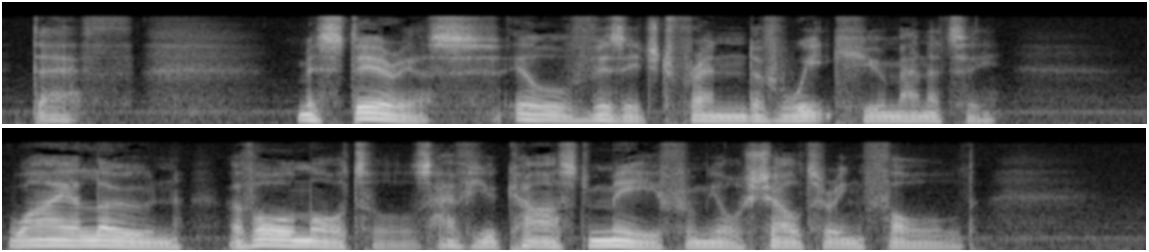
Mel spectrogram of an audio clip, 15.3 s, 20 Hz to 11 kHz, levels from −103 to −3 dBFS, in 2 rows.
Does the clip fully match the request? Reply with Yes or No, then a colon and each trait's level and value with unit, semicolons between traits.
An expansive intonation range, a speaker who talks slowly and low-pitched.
No: average, 3.5 semitones; slow, 85 wpm; very low, 85 Hz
